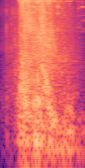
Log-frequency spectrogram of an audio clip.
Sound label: Ninja Stealth Hit React, Foley; Tau Dax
